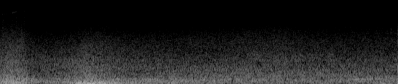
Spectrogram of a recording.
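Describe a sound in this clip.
Wind rushes steadily past a figure falling through the air.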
